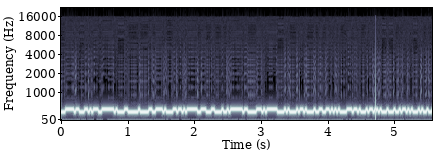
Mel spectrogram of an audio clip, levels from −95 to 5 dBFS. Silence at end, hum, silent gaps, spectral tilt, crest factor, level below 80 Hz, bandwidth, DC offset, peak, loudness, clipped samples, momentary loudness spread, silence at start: 0 s; none; none; -9.5 dB/octave; 4 dB; -48 dBFS; 1.6 kHz; 0.5%; 0 dBFS; -4 LUFS; 5%; 0 LU; 0 s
